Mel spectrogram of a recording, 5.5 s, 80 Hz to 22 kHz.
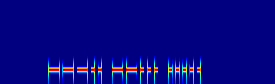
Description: Morse code, heard as a keyed tone, about 17 wpm, 700 Hz. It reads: 875
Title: Numbers - 3-Digit 17wpm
